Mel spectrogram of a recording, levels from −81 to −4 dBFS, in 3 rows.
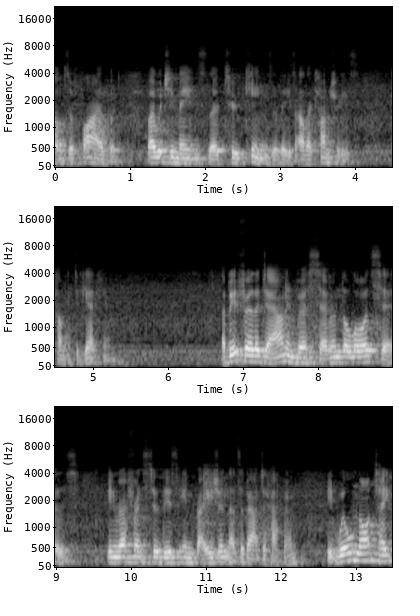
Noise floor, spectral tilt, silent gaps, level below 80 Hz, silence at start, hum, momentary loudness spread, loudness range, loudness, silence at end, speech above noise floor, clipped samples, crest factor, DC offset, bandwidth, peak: -43 dBFS; -8.5 dB/octave; none; -60 dBFS; 0 s; none; 16 LU; 9 LU; -20 LUFS; 0 s; 23 dB; under 0.1%; 16 dB; under 0.1%; 7.2 kHz; -4 dBFS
